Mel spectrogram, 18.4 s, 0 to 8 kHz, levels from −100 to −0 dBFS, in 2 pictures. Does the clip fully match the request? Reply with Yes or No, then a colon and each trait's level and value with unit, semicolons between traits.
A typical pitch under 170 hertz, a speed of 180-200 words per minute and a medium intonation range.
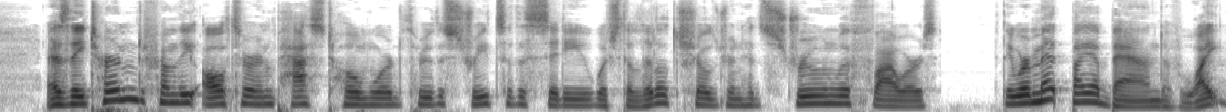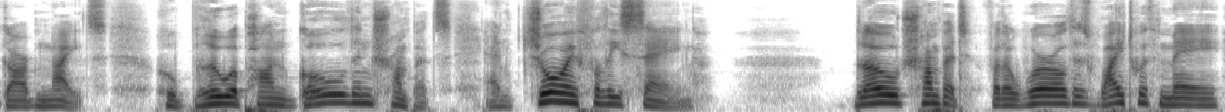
No: medium, 140 Hz; average, 165 wpm; average, 4.7 semitones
